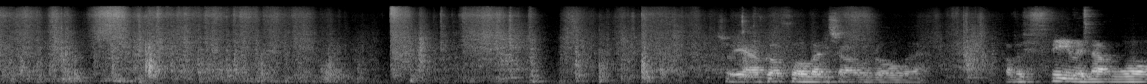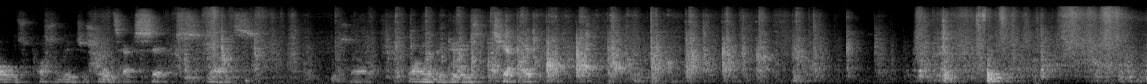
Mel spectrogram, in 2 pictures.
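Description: Wallpaper rustles and crinkles as it is unrolled and handled on a table.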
